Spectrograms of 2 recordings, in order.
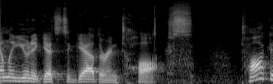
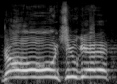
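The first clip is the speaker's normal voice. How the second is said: very high, slow, booming oratory; boy preacher at full force; 8 dB louder, slower than usual. Retold or imitated. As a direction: draw it out loudly like a child preacher rousing a crowd. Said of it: "Howard spoke like Martin Luther King Junior".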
